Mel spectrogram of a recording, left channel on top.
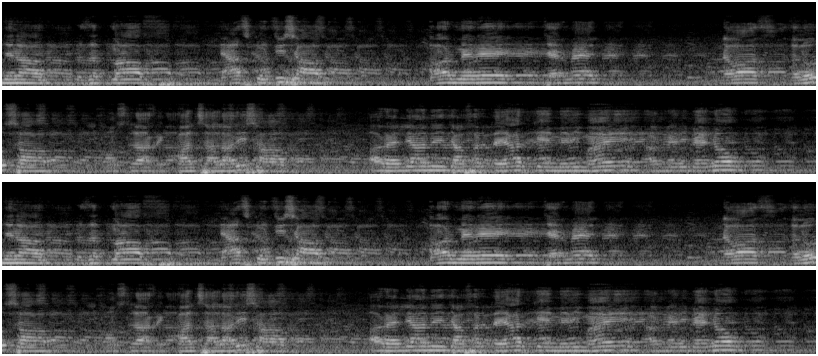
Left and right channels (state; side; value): identical; both; correlation 1.00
